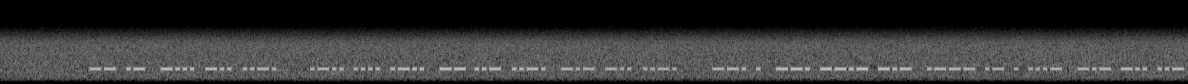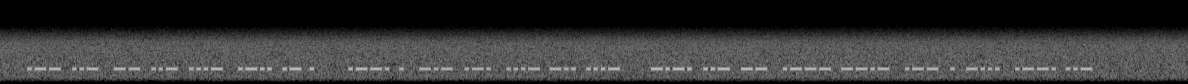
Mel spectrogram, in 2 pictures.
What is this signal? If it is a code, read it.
Morse code (Korean alphabet), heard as a keyed tone, hand-sent with a paddle, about 33 wpm, 730 Hz, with radio static. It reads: 모든 국민은 사생활의 비밀과 자유를 침해받지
